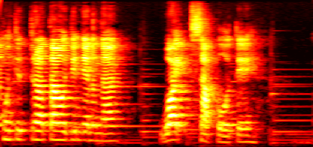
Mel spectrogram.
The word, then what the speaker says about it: sapote: I love you Sabi nila ang pagtawag ang pagpronounce nila ay sapote okay Ito po iba naman po yung sapote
